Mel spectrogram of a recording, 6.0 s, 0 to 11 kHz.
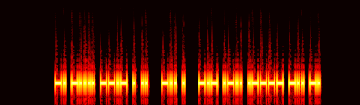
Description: Morse code, heard as a keyed tone, about 36 wpm, 700 Hz. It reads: N6QEI DE KL1DN
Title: USA Callsign DE Callsign - 5 Characters - 35wpm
